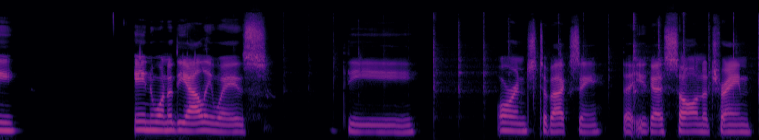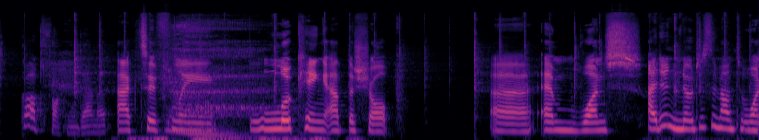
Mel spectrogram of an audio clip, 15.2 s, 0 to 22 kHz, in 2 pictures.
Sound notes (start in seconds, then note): 8.8 sighs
